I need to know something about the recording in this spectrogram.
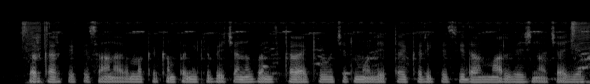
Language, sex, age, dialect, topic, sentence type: Maithili, male, 18-24, Angika, agriculture, question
